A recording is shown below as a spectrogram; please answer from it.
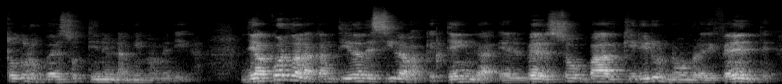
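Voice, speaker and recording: In an online lesson on poetic meter, a patient male secondary school teacher repeats the important words and checks for understanding. He speaks at a normal speed with a medium pitch, his voice distant from the mic in an echoey room.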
